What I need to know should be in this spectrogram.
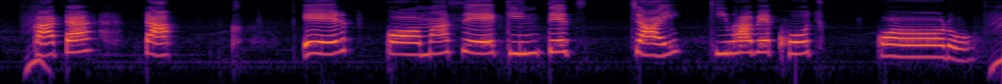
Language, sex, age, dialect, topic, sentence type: Bengali, female, <18, Standard Colloquial, agriculture, question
